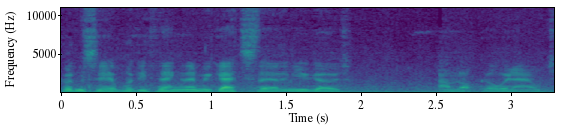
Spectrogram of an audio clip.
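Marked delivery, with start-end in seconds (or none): 2.5-3.2 put-on blunt, grumpy, flat tone. Retelling what the other rider said on arrival at the hotel: imitating a friend's grumpy refusal. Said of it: "I didn't quite do it in that type of voice".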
